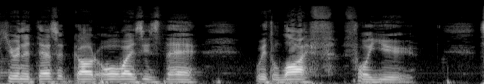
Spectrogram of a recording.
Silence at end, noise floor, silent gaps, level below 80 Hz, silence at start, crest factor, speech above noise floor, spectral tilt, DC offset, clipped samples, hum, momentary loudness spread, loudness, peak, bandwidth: 0 s; -40 dBFS; none; -38 dBFS; 0 s; 18 dB; 24 dB; -5 dB/octave; under 0.1%; under 0.1%; none; 18 LU; -16 LUFS; 0 dBFS; 16 kHz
